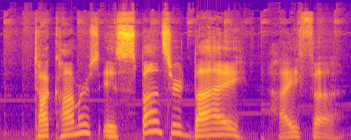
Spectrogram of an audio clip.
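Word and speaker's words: Hyvä: Commerce is sponsored by hia or as the Europeans say hoofa or the right way to say it hufa is rapidly becoming the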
